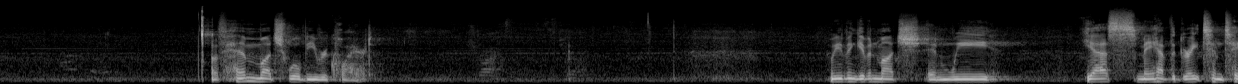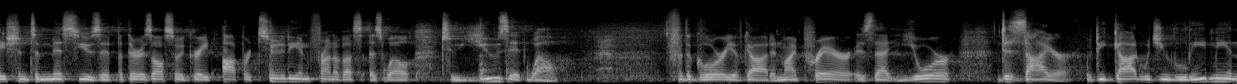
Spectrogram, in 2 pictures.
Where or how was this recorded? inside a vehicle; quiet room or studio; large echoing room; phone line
large echoing room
